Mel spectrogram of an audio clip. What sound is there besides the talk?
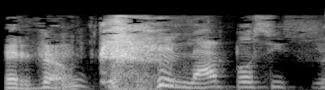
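sneeze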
